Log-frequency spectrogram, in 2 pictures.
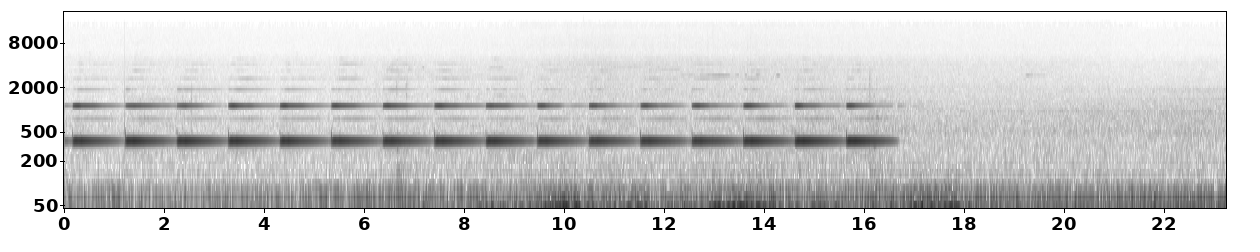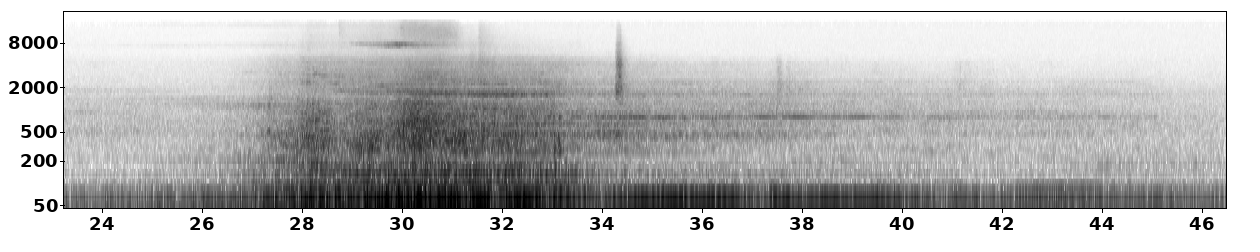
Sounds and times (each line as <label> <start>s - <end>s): alarm signal 0.0s - 16.7s
train hooting in the valley 0.0s - 16.8s
train passing by 0.0s - 16.8s
train passing by 20.8s - 46.4s
train hooting in the valley 26.1s - 45.2s
alarm signal 28.0s - 41.3s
